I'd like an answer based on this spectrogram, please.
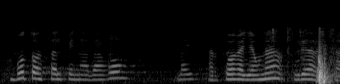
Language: Basque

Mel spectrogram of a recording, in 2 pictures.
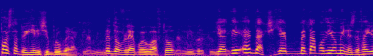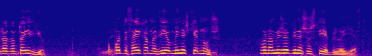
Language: Greek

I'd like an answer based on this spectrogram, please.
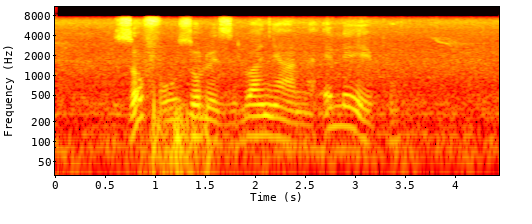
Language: Xhosa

